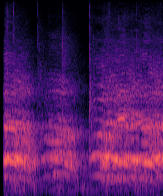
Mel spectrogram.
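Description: A group of football players shouting together in unison: two long, loud shouts with a short break about a second in.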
